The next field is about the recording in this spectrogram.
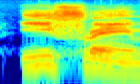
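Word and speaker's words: Ephraim: correctly that's all yeah e-frame it's like e-p-h-r-a-i-m Barnum Jr what I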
